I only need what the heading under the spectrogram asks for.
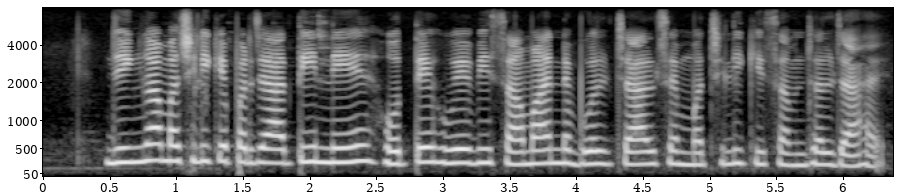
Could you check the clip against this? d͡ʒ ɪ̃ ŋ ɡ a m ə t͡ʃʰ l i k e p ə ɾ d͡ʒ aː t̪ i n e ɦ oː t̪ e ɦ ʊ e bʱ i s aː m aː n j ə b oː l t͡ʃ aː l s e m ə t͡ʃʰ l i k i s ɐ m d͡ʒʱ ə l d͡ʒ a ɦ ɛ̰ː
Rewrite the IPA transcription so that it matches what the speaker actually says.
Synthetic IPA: d͡ʒ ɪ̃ ŋ ɡ a m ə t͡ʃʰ l i k e p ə ɾ d͡ʒ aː t̪ i n e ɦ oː t̪ e ɦ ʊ e bʱ i s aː m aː n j ə b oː l t͡ʃ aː l s e m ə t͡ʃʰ l i k i s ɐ m d͡ʒʱ ə l d͡ʒ a ɦ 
